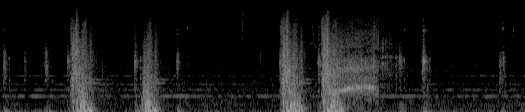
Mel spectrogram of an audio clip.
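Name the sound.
zombie banging on a vehicle in video game Cataclysm DDA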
